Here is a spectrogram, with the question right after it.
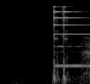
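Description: A short, bright notification bell chime rings twice in quick succession after a moment of silence, then lingers and fades slowly.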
